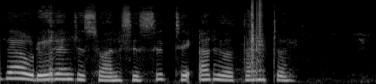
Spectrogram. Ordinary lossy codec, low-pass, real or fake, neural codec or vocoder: none; none; fake; codec, 44.1 kHz, 1.7 kbps, Pupu-Codec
